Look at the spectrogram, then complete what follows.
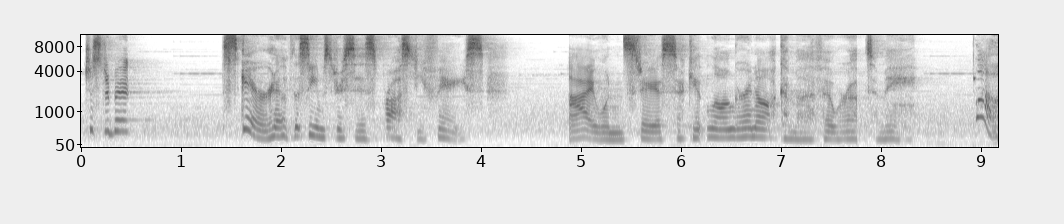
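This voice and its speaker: An actress playing a sly, carefree young woman thief in a video game, with a teasing, sing-song, breezy delivery. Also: medium pitch. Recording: background music.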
